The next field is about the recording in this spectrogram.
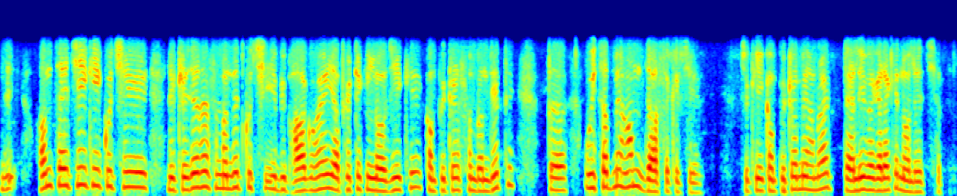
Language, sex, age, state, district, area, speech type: Maithili, male, 18-30, Bihar, Sitamarhi, rural, conversation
